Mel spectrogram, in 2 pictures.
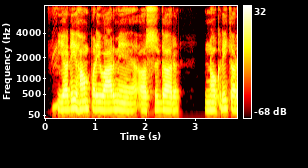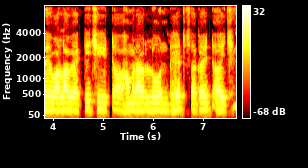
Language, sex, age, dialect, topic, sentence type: Maithili, male, 18-24, Southern/Standard, banking, question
